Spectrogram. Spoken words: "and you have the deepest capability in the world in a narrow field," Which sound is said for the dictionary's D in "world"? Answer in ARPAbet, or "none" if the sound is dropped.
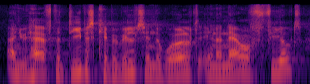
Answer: D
